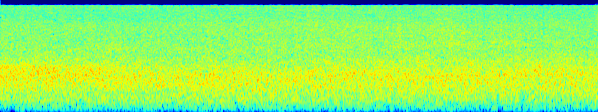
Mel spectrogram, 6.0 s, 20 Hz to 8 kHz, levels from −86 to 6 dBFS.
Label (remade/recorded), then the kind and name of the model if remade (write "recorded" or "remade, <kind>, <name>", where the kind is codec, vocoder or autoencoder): recorded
